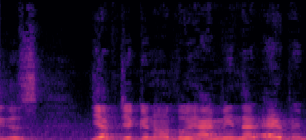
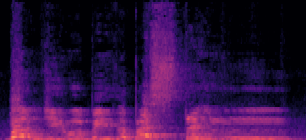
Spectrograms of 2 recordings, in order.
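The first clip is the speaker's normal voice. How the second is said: mocking fan voice; 9 semitones higher, 5 dB louder than usual. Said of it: "They all believe, like".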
